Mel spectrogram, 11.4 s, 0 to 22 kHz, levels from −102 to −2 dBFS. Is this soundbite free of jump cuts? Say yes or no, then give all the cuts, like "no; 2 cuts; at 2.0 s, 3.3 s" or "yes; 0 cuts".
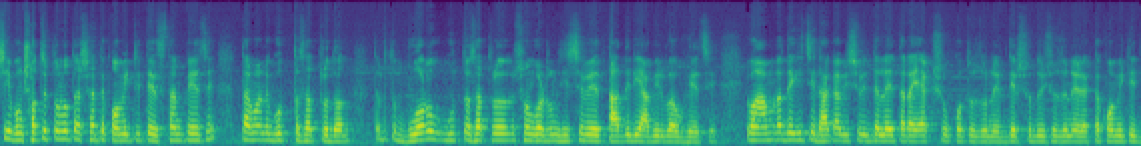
yes; 0 cuts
